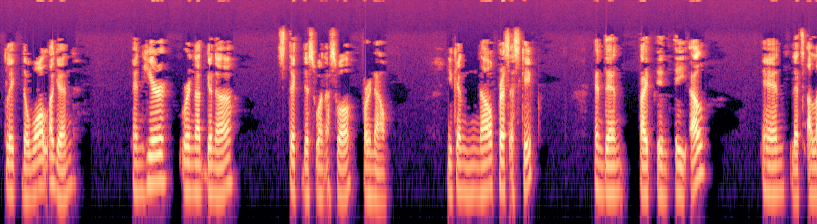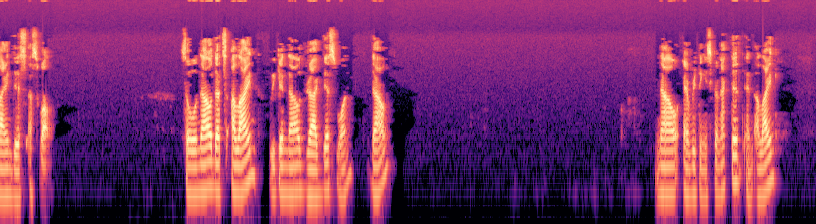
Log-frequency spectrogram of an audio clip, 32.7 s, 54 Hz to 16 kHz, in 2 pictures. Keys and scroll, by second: 9.8 Escape, 10.2 Escape, 13.2-13.8 typing, 15.9-16.8 typing, 18.6-19.3 typing, 20.8 Escape, 21.2 Escape.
